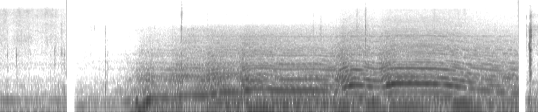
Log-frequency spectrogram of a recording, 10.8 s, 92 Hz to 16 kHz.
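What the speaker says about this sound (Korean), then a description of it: "방금 배기음을 들려드렸지만" A BMW 840i Gran Coupe's engine revs through its exhaust, a loud, close, sustained roar that climbs in pitch and then rises and falls over several seconds, framed by brief silences at each end.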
